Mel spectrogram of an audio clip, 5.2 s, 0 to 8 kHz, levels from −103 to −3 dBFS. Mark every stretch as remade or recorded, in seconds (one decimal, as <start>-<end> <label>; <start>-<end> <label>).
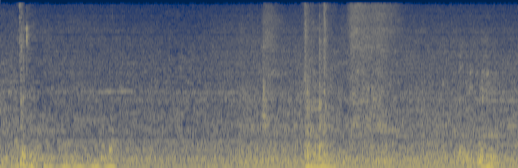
0.0-0.4 recorded; 0.4-1.6 remade; 1.6-2.1 recorded; 2.1-5.2 remade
